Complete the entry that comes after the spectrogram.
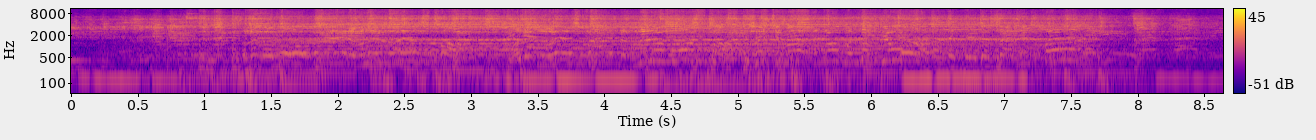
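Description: A 1950s rock and roll song plays steadily and fairly loud, a full band with a thumping bass line and bright upper instruments, with no talking over it.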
